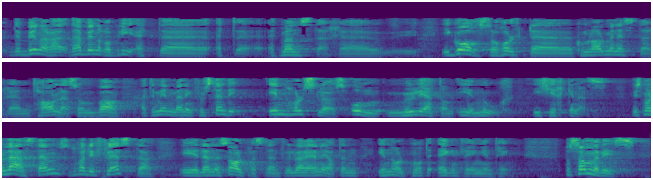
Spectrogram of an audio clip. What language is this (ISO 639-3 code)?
nno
